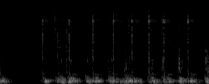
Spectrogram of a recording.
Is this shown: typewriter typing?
yes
